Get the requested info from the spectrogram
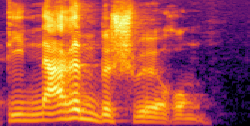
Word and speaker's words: Die Narrenbeschwörung: Die Narrenbeschwörung, which means, can you pronounce it for me, please? – Yeah, Die Narrenbeschwörung. – Oh, said that, you see, much, much better.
